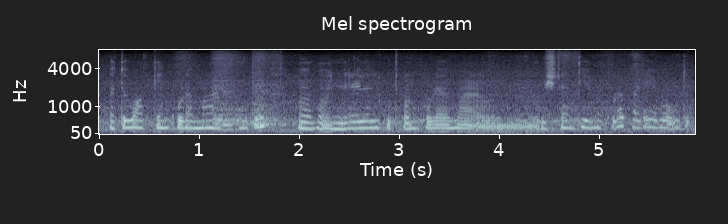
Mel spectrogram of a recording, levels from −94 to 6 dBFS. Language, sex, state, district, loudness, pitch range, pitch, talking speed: Kannada, female, Karnataka, Bijapur, -23 LUFS, 230-260 Hz, 250 Hz, 120 wpm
